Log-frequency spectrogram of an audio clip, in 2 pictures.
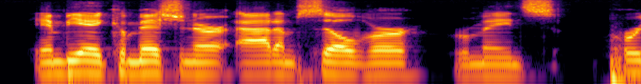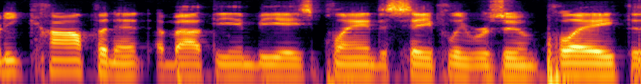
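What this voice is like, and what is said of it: Jim Rome impression. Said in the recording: “my best Jim Rome impression”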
